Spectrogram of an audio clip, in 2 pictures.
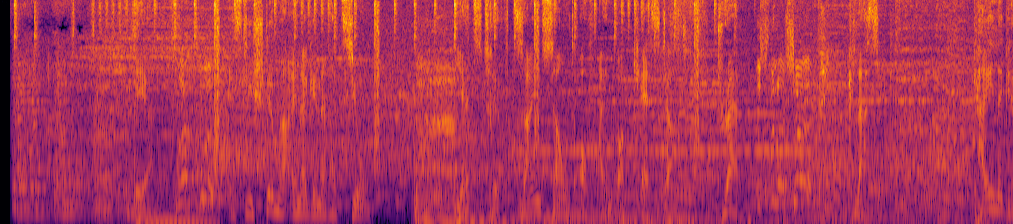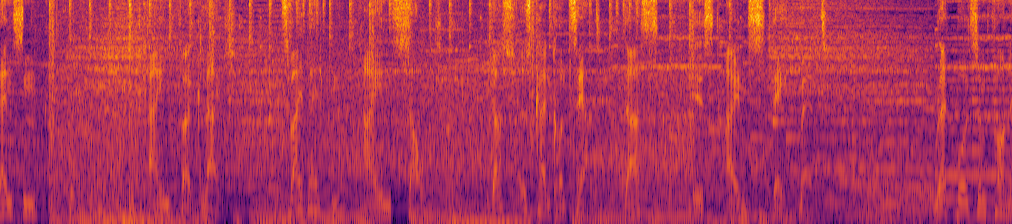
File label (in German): Trailer, maenner; RB Symphonic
